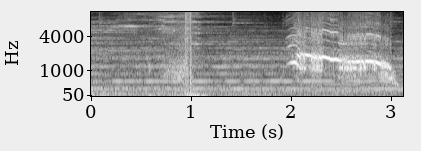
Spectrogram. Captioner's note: Shelby screams; startling music; knife thuds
